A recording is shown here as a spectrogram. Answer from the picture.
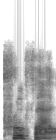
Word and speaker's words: profile: it's the same no it's always profile on the first syllable sometimes it changes but here it doesn't so it's profile I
